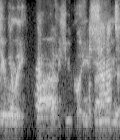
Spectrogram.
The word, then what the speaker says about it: Hughley: Oh, it's Hughley.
